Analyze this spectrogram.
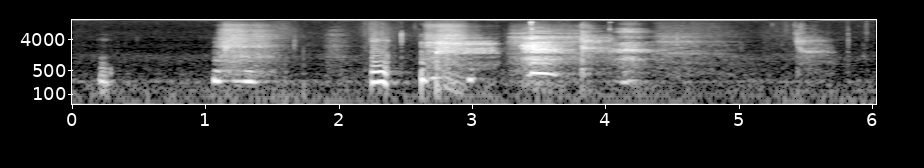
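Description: A man laughs softly close by.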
